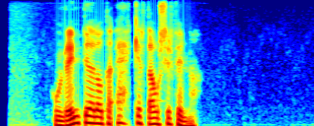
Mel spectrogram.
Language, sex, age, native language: Icelandic, male, 40-49, Icelandic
